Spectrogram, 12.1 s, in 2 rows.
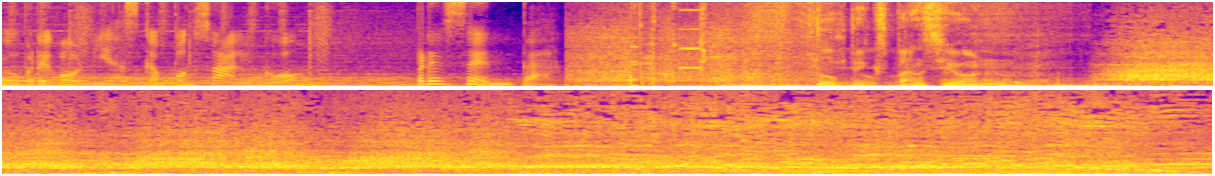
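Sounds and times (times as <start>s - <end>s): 
speech: 0.2s - 3.3s, 4.1s - 6.0s
crowd booing at university visit: 5.5s - 12.0s.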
